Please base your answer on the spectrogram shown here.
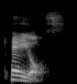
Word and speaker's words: chaos: This word is pronounced as chaos. Chaos. So that's how this word is pronounced. You can notice that here on the top of the screen the ch is pronounced as k, right?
